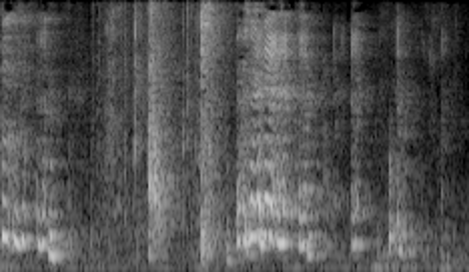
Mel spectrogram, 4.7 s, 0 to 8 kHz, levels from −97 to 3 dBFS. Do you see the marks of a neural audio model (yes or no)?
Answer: no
